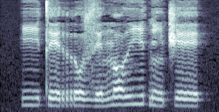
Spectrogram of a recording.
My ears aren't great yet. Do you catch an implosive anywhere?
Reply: yes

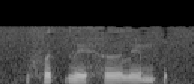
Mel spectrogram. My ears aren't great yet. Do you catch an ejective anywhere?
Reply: no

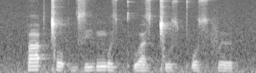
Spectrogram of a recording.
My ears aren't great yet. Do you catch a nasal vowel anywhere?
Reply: no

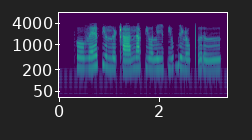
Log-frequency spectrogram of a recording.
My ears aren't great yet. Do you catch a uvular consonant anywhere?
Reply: no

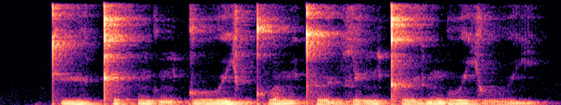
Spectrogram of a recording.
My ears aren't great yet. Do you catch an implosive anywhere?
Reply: no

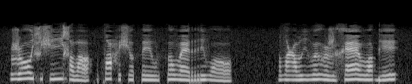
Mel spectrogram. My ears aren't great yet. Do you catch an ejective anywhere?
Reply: no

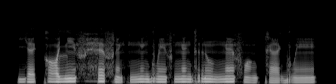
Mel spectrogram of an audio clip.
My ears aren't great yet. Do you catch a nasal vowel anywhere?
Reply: yes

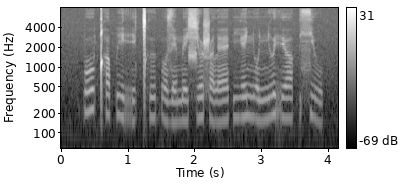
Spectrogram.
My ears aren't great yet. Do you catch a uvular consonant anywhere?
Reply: no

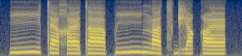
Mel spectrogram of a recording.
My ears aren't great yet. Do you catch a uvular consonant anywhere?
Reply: yes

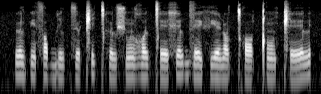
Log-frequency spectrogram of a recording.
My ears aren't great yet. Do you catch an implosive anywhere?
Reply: no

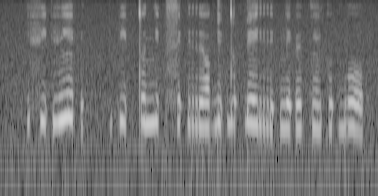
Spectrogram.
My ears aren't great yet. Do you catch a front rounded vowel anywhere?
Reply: yes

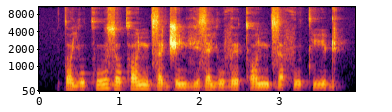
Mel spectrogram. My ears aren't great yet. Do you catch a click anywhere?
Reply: no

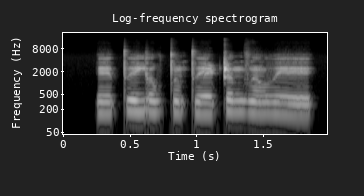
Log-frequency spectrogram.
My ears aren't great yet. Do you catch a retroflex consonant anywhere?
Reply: yes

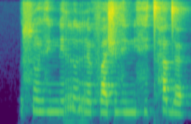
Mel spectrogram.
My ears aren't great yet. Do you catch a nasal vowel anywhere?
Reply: yes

